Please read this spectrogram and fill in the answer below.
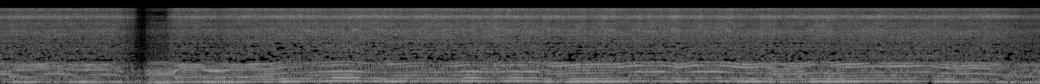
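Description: Gas chainsaw running under load as it cuts into a tree stump. The engine pitch wavers up and down, dips briefly about a second and a half in, then picks up again.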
